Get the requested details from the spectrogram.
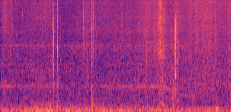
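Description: A boat's hull knocks and clatters as a man moves about.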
